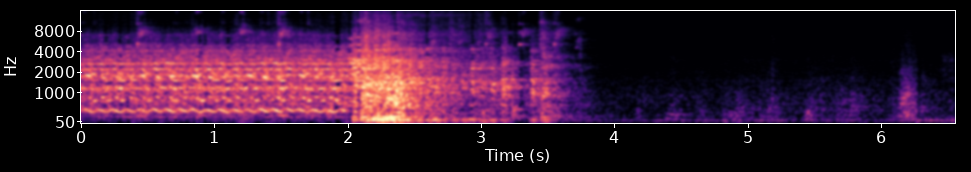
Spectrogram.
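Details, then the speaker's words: 1985 C30 square body converted from diesel to gas engine, first start-up: runs unevenly, blips with rough roar, then sags and dies; distributor found installed one tooth off, timing retarded, carburetor also needs adjustment. "I do not know what is wrong. Well, apparently I do have a distributor off a tooth."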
